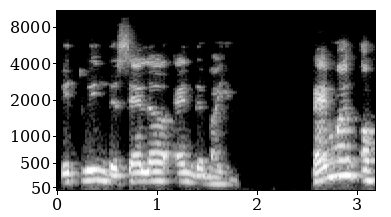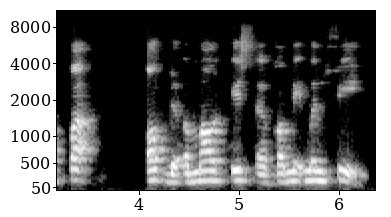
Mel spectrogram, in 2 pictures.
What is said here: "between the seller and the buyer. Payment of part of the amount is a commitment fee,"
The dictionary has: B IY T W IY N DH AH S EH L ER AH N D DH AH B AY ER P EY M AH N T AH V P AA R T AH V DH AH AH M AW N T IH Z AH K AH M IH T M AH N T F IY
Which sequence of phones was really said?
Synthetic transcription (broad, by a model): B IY T W IY N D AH S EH L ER AH N D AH B AY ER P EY M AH N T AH F P AA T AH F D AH AH M AW N T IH S AH K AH M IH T M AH N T F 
